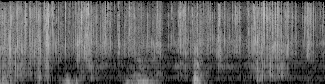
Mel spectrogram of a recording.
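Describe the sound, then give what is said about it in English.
Cellophane crinkles as the wrapper is peeled off a Macanudo M Dark Rum cigar, a dense, continuous crackle with brief lulls that lasts the whole clip. “I need to get mine out of cellophane.”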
